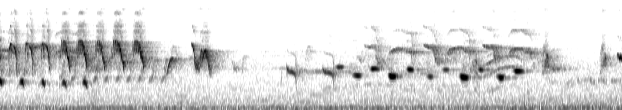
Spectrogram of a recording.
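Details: Chinese hwamei with green-bean eyes in fighting song, used to train hwamei to sing smoothly: a fast rattling series of repeated notes, a pause, then clear varied whistles and short looping phrases.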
